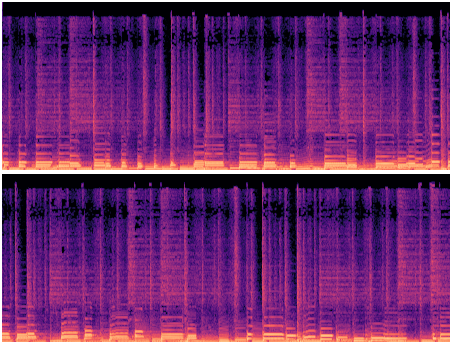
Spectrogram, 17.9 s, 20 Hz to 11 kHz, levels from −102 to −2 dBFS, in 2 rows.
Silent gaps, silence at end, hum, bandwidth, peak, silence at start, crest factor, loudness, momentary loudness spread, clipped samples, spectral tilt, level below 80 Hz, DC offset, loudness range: none; 0 s; none; 10.5 kHz; -4 dBFS; 0 s; 14 dB; -19 LUFS; 5 LU; under 0.1%; -9 dB/octave; -30 dBFS; under 0.1%; 2 LU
